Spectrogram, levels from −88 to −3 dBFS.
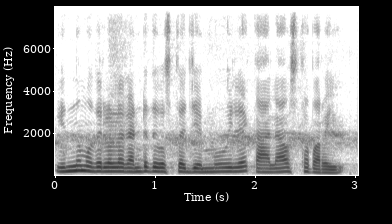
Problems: background sounds at intervals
